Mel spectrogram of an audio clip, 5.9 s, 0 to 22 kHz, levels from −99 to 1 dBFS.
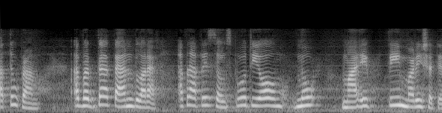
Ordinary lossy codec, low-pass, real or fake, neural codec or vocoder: none; none; fake; codec, 16 kHz, 0.5 kbps, FunCodec, trained on LibriTTS, 25 frames a second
